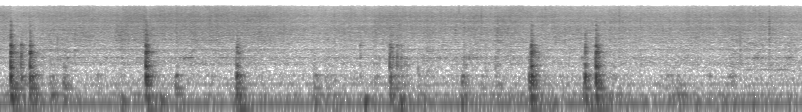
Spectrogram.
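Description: Chopped onion, garlic, ginger and green chilli sizzling in butter in a nonstick pot, with a steady hiss and the occasional sharp scrape or tap of a spatula as they are stirred.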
